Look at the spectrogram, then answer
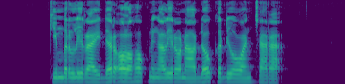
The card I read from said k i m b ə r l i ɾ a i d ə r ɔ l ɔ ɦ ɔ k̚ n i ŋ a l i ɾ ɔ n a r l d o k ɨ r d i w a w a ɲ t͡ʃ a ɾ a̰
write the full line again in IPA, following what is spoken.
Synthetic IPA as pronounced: k i m b ə r l i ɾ a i d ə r ɔ l ɔ ɦ ɔ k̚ n i ŋ a l i ɾ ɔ n a l d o k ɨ r d i w a w a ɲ t͡ʃ a ɾ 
